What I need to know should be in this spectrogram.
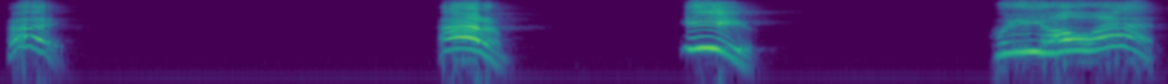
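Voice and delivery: very high loud calls across the garden; God calling for Adam and Eve, loud. Pretend. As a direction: shout for them like a searching father. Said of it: "That'd be God".

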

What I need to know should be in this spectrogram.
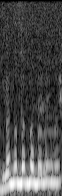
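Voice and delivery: tiny, high, soft chatter; talking hands. Pretend. Preacher imagines his hands telling him things, tiny high chatter. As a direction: play hands nagging in a little squeaky murmur. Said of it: "telling me stuff, just talking to me".

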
